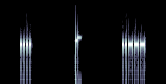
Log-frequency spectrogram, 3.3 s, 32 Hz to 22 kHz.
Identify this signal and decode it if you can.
Morse code, heard as a keyed tone, about 40 wpm, 700 Hz. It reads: H 2
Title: Single Letter-Number Alt 40wpm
